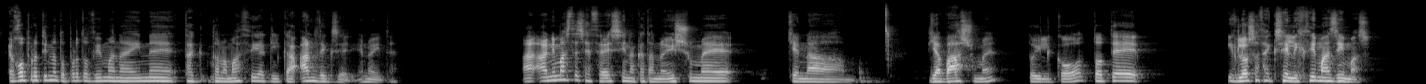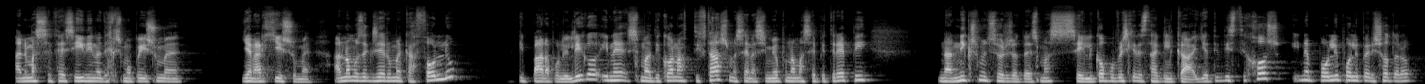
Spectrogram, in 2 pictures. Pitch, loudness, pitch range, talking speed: 150 Hz, -19 LUFS, 140-170 Hz, 175 wpm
